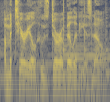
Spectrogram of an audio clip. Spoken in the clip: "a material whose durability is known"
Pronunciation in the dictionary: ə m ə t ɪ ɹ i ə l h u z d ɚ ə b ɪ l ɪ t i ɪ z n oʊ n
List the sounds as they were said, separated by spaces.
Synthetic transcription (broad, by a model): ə m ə t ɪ ɹ i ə l h u z d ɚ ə b ɪ l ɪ t i ɪ z n oʊ n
